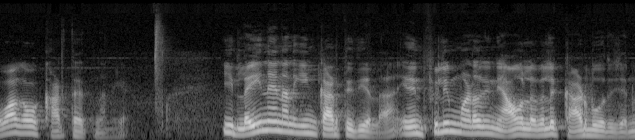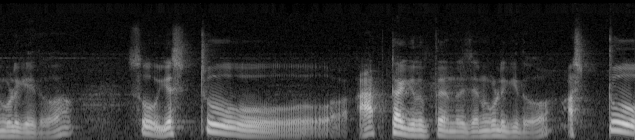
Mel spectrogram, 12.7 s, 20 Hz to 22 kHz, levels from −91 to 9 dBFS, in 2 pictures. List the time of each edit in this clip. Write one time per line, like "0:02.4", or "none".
none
